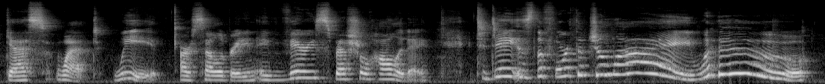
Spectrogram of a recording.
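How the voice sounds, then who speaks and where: A woman's voice: sits high, sing-song, slow pace, roomy sound. An American woman hosting a read-aloud storytime for young children, speaking with bubbly, exaggerated enthusiasm as a teacher does to little ones.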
